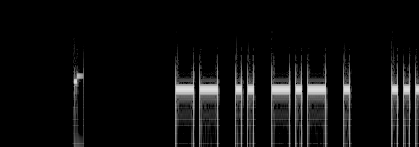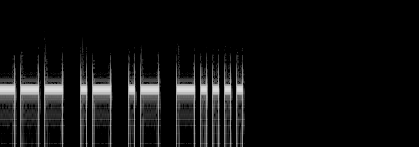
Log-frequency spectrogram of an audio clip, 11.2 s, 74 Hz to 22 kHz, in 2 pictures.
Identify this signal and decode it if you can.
Morse code, heard as a keyed tone, about 15 wpm, 700 Hz. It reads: MIKE 2AA6
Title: CWT Exchange 15wpm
